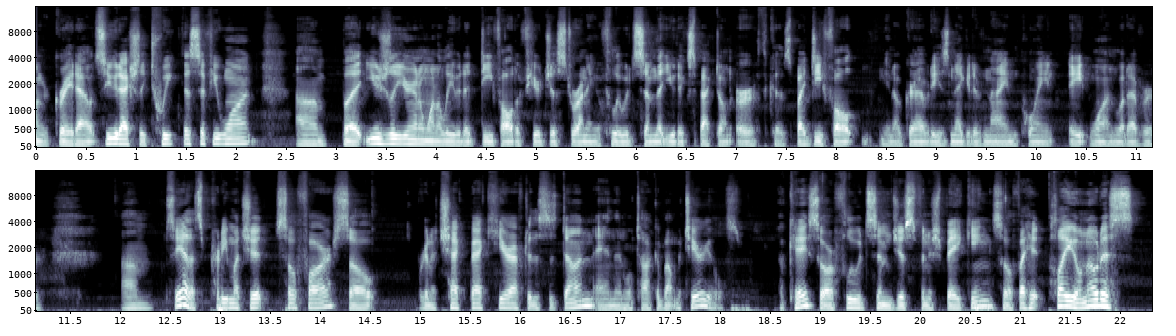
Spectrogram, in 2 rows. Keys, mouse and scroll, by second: 12.0-13.8 scroll down 1, 13.8 middle click, 13.8 scroll down 1, 18.0 middle click, 21.2 click.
